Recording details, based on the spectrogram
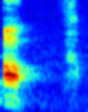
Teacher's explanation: जब मुख सबसे बड़ा खुलता है, सबसे ज्यादा जब खुलता है, वह कहलाता है विवृत्त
